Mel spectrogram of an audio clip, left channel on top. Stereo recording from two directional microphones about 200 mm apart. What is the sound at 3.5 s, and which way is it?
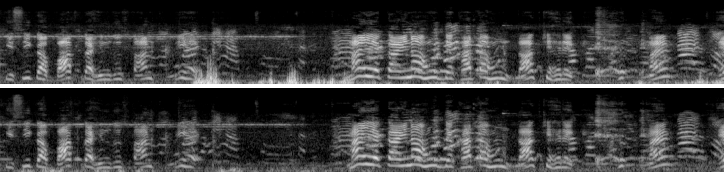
A man's voice, 15° right (ahead or behind).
